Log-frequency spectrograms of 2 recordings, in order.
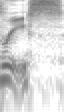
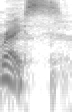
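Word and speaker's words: Rhys: rice the whole time Reese not rice well I'm glad you told me because in the um darker shades of Magic World Ry RH y yes that's right that how you would pronounce his name yeah so I would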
